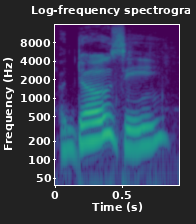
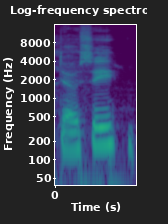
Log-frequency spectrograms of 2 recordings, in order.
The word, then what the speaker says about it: Dosey: like the S, like Dosey, but it's pronounced Dosey, like Dozy Doe, like Dosey.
